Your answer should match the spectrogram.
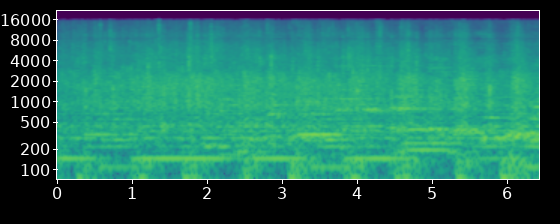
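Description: Congregation applauding, with instrumental music playing underneath; its low notes are held and change every second or two.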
